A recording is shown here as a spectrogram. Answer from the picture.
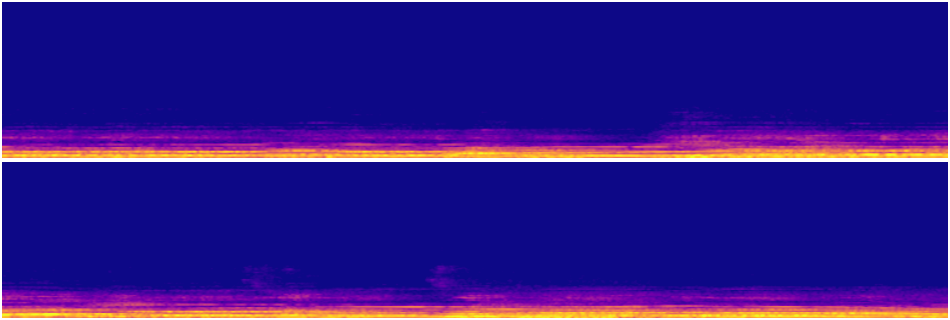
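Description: Church organ playing a hymn in full held chords over a sustained bass line, with the chords changing every second or so.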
